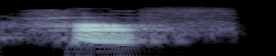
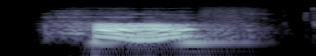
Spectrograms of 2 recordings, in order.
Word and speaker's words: half: wymowa love love love nie słychać w ogóle literki l zawsze jeszcze raz powtórzę haf zapisujemy jak widać wymawiamy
